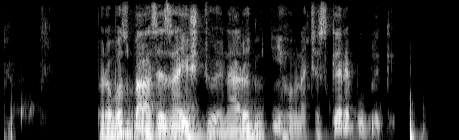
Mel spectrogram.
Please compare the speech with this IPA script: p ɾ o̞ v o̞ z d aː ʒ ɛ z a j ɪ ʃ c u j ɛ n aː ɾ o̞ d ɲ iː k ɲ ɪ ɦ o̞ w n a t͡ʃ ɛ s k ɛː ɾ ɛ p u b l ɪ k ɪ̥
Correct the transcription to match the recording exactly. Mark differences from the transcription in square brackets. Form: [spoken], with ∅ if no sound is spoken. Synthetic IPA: p ɾ o̞ v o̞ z [b] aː [z] ɛ z a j ɪ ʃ c u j ɛ n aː ɾ o̞ d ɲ iː k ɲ ɪ ɦ o̞ [v] n a t͡ʃ ɛ s k ɛː ɾ ɛ p u b l ɪ k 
